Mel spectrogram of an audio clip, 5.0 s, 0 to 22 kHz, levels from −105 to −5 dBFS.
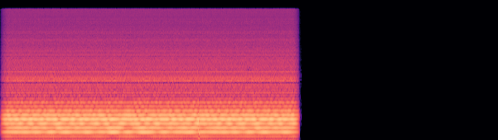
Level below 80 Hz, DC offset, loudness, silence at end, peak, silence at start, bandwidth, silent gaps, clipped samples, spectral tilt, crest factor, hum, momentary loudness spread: -56 dBFS; 0.7%; -16 LUFS; 2 s; -6 dBFS; 0 s; 17 kHz; none; under 0.1%; -5 dB/octave; 12 dB; none; 1 LU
